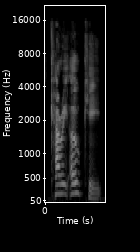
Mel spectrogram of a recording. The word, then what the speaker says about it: karaoke: We pronounce it karaoke in English, with the emphasis on the O.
